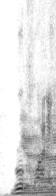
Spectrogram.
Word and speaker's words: Bruichladdich: You guys want to talk about Bruichladdich? – Bruichladdich.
